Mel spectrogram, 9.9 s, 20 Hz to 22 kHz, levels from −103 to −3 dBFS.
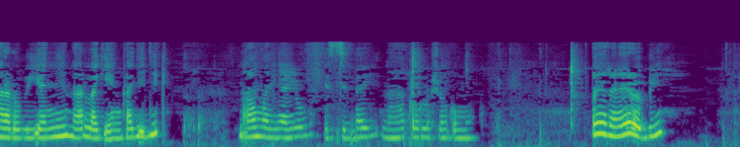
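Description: Throughout, the speech sounds rough and grainy, with hiss filling the gaps between harmonics and nothing above 7.8 kHz. This is likely heavy low-delay AAC compression: short AAC-ELD frames resolve pitch poorly, and the starved bits fit a bitrate around 16 kbps.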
